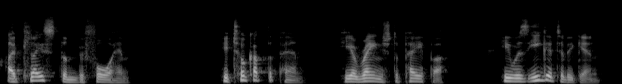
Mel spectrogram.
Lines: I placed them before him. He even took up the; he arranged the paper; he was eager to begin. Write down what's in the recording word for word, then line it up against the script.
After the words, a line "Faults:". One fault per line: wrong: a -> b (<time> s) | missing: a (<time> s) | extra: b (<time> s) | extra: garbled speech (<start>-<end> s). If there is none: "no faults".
I placed them before him. He took up the pen; he arranged the paper; he was eager to begin.
Faults:
missing: even (2.3 s)
extra: pen (2.7 s)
